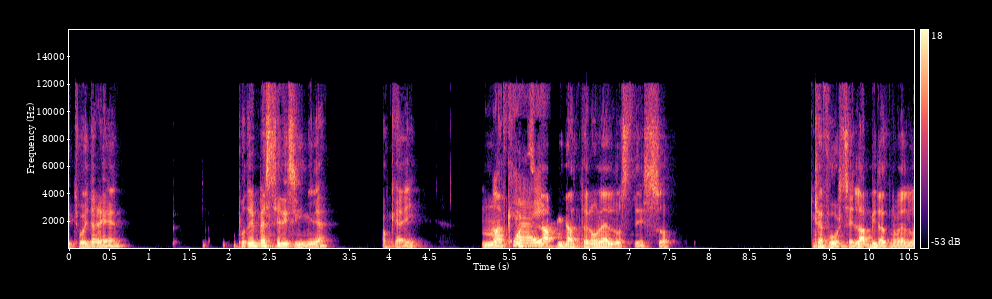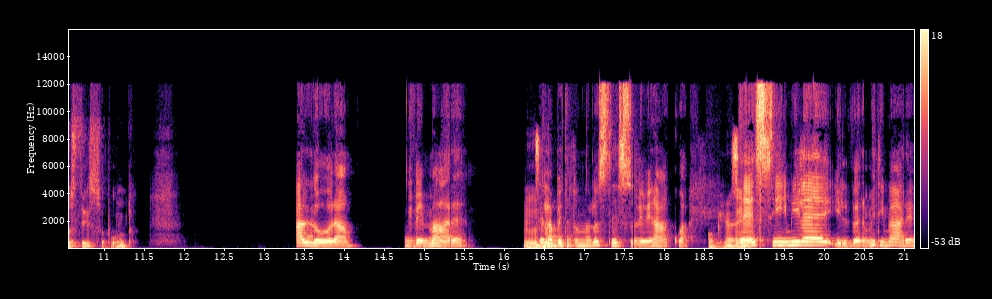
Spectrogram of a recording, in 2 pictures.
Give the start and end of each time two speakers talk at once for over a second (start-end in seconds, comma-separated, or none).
none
